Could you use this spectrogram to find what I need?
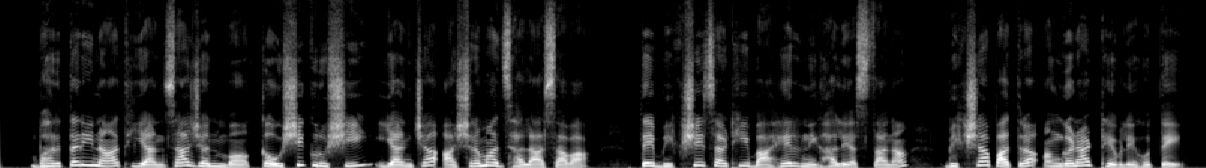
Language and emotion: Marathi, neutral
